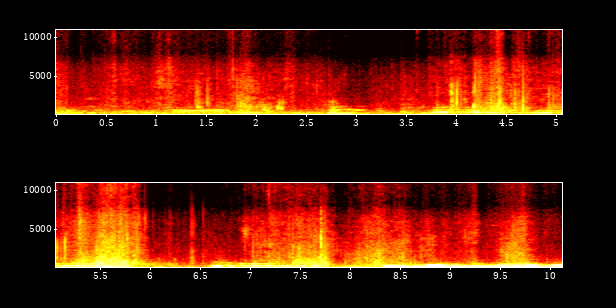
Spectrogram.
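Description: Men's voices chanting Hebrew liturgy in drawn-out, held melodic phrases, rising in loudness near the end as more voices join.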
